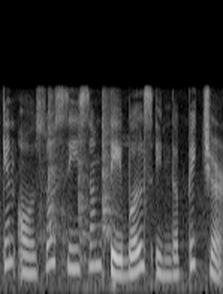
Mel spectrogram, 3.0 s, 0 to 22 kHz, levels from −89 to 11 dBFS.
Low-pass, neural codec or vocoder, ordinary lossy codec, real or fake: 7.2 kHz; none; none; real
